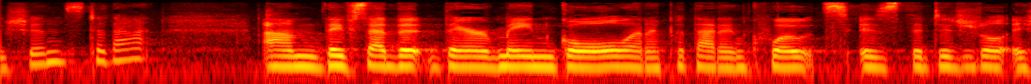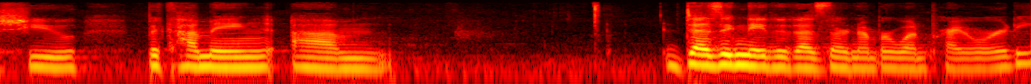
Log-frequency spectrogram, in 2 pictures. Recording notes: live from CrossBorder Solutions' quarterly summit in beautiful Sarasota, Florida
